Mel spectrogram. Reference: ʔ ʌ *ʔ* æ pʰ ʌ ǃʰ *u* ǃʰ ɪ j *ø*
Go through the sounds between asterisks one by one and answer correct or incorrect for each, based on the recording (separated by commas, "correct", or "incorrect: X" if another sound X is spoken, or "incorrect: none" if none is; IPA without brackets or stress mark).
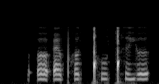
correct, correct, incorrect: ə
